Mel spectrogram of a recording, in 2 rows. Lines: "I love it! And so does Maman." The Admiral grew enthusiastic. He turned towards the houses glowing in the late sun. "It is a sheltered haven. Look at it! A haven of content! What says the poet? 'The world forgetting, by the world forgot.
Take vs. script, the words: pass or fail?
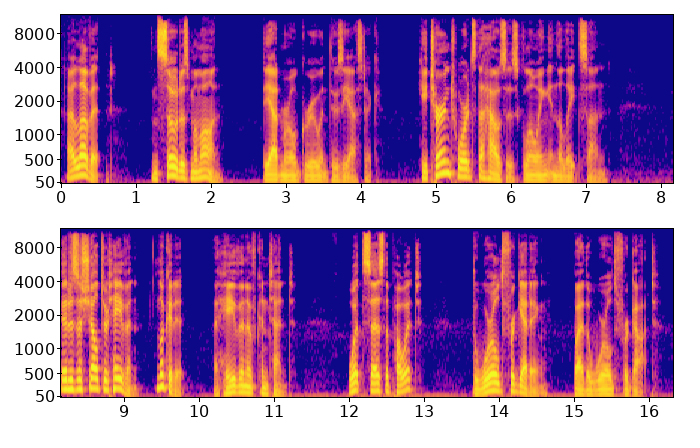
pass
